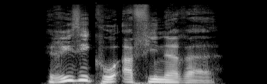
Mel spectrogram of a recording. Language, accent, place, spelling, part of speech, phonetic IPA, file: German, Germany, Berlin, risikoaffinere, adjective, [ˈʁiːzikoʔaˌfiːnəʁə], De-risikoaffinere.ogg
- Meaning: inflection of risikoaffin: 1. strong/mixed nominative/accusative feminine singular comparative degree 2. strong nominative/accusative plural comparative degree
